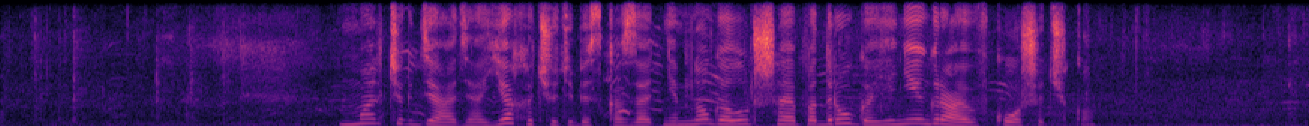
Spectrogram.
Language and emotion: Russian, neutral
